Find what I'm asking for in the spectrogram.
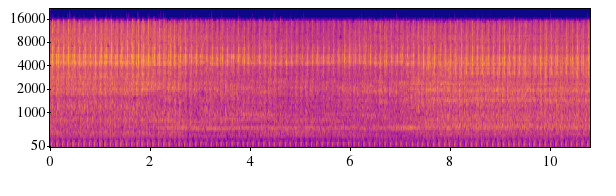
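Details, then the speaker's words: Yamaha Ego Solaris motorcycle engine at idle: a harsh, rapid, evenly spaced knocking over the idle throughout. The engine sounds very rough, and teardown found a worn, scored cylinder and a broken cam bearing. "Di mana masalah dia ni ialah masalah enjin. Enjin dia bunyi kasar. Memang cukup teroklah bunyi dia ni."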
